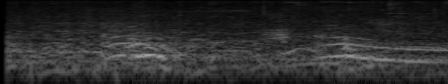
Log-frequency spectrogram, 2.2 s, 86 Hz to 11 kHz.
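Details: Floppy-eared Basset Hound at a best-howl contest in Legion Park, Woodburn, Oregon, on a rainy Sunday afternoon, 17 July 2011; two wavering, mid-pitched howl notes rise and fall in succession over a steady outdoor background.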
